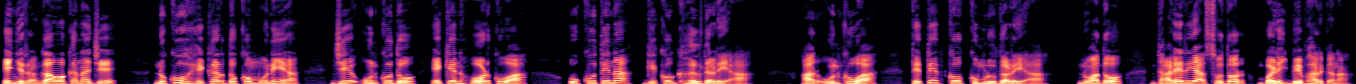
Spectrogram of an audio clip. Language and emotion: Santali, angry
